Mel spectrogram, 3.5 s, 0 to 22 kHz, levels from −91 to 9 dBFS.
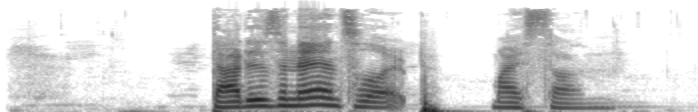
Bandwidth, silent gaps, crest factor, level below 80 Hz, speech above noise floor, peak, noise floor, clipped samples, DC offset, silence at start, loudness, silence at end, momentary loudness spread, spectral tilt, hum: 16.5 kHz; none; 16 dB; -28 dBFS; 42 dB; 0 dBFS; -55 dBFS; under 0.1%; under 0.1%; 1.05 s; -14 LUFS; 0.45 s; 14 LU; -5.5 dB/octave; none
